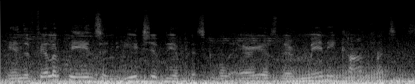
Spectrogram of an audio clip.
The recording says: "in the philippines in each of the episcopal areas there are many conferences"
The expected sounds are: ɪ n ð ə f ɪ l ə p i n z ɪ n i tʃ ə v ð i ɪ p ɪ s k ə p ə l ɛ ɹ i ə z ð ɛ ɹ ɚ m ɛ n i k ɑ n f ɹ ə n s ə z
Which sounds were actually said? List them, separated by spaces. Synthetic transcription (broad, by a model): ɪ n ð ə f ɪ l ə p i n z ɪ n i tʃ ə v ð i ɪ p ɪ s k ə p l ɛ ɹ i ə z ð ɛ ɹ m ɛ n i k ɑ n f ɹ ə n s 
